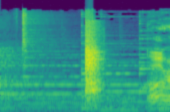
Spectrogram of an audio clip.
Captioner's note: gavel slams!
